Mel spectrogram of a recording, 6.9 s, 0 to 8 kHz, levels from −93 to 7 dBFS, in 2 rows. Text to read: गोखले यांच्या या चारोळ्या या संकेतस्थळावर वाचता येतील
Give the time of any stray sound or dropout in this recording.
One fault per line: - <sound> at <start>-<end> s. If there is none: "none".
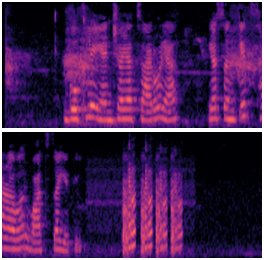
- laugh at 5.1-5.9 s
